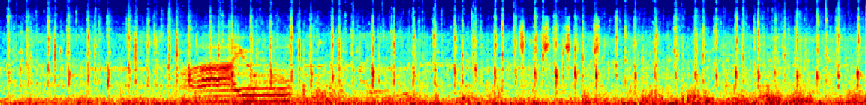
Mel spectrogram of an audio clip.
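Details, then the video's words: Horse drawing a cart through the night, rapid clattering hoofbeats in a quick double-time clip-clop over wheel rumble; a person speaks clearly for a moment early on, then the hooves continue alone. "Clip Clop Sound effect. // Night time horse cart ride."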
